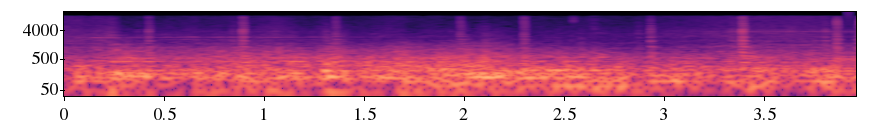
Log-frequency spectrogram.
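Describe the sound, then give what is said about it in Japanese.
Low, continuous rumbling of distant thunder rolls on for several seconds, steady and fairly loud, with sharp little taps scattered over it like heavy rain falling, during a downpour over a shopping street. “遠くで雷鳴。”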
